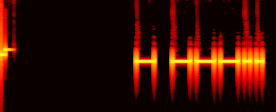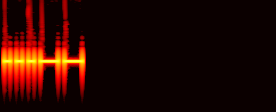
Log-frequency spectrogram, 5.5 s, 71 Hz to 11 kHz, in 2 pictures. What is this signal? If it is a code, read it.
Morse code, heard as a keyed tone, about 20 wpm, 700 Hz. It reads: T83
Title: Three Letter-Number Combinations - 20wpm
